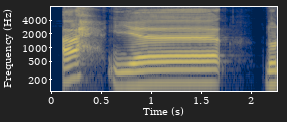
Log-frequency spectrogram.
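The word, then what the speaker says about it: أحيانا: আর রি এখানে একদম পাতলা করতে হবে, নরম করতে হবে দালের উচ্চারণটা, রি। আলহামদুলিল্লাহিল্লাযী। আলহামদুলিল্লাহিল্লাযী হামজা হা জবর আহ আহ ইয়া আলিফ জবর ইয়া আহ ইয়া নুন আলিফ জবর না না এক আলিফ টান ইয়া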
